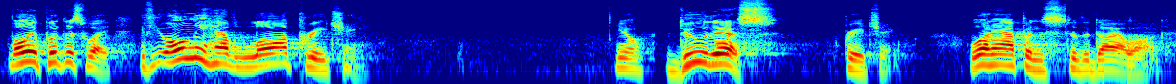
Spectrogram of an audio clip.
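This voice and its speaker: A man preaching a sermon in a lively, conversational way, full of rhetorical questions to the congregation. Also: sits high, unhurried, long pauses, big-room sound.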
